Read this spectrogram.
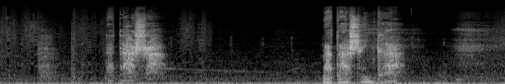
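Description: A man whispers softly, close by.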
